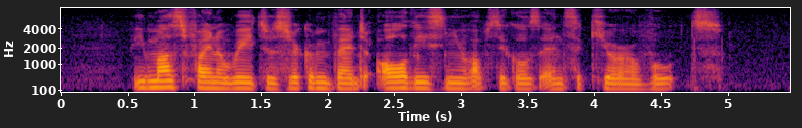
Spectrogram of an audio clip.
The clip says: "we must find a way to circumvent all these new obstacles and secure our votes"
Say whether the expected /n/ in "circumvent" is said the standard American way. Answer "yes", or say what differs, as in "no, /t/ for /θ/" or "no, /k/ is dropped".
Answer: yes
